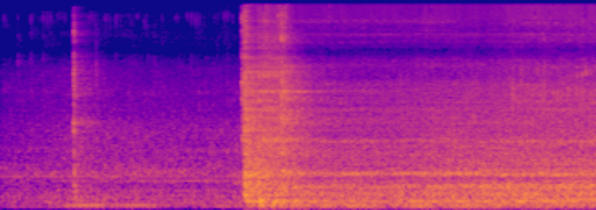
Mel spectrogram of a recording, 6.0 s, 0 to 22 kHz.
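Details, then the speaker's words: Honda 50 hp carbureted outboard, 6-valve, started without choke after priming the filter with the bulb; catches quickly after a couple of turns, settles to smooth even idle, no misses or knocks. Previously barely started; water discharge excellent. "Bu motor geldiğinde arkadaşlar çalışmıyordu. Yani çok zor şekillerde çalıştırabiliyorduk. Şu an problemsiz çalışıyor."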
